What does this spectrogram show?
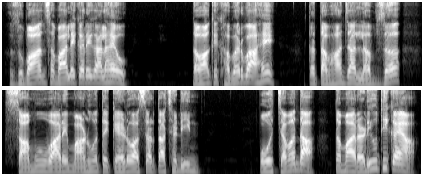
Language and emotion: Sindhi, angry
